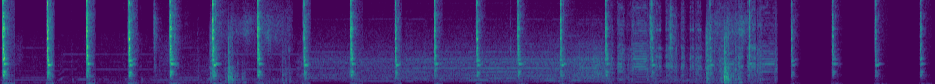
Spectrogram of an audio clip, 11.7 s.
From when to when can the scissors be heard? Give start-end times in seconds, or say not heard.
1.9-3.6, 8.1-9.3.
